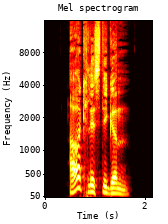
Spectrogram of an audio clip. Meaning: strong dative masculine/neuter singular of arglistig
- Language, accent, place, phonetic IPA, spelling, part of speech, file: German, Germany, Berlin, [ˈaʁkˌlɪstɪɡəm], arglistigem, adjective, De-arglistigem.ogg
